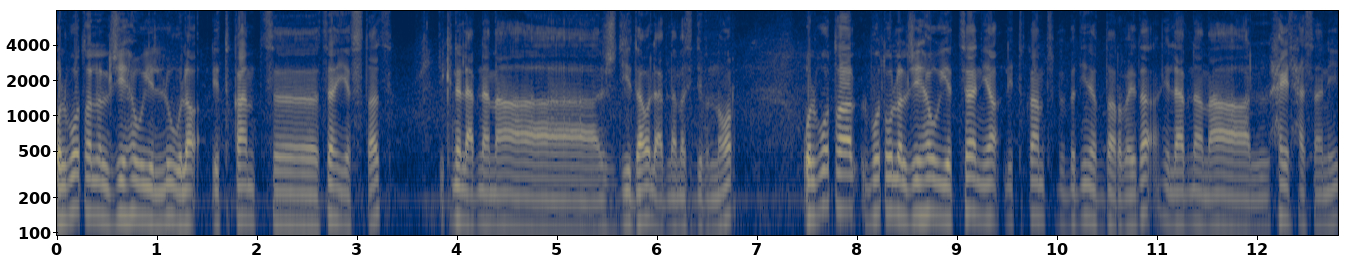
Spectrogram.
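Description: At a moderate pace, a man talks at a medium pitch with ordinary pitch variation, the sound dry with no echo. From Morocco. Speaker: high school handball coach and teacher; school handball team coach. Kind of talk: interview. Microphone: handheld.

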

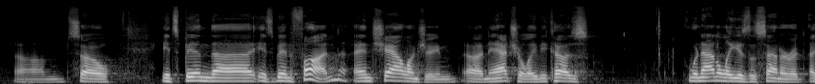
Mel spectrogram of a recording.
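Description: A man with an American accent, fairly high in pitch with ordinary pitch variation, against a quiet background. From US Midwest, Chicago area. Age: 60s. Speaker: UFO research organization director. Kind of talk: interview. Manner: halting, many fillers. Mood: calm, reflective. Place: home room. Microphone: lapel.

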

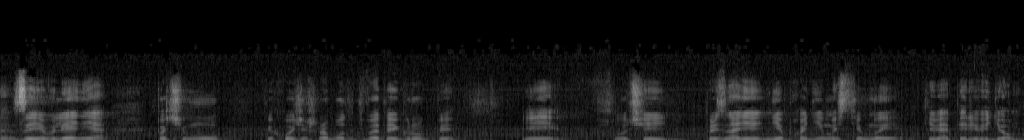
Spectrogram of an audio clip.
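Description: A man with a dark, mellow tone speaks at a moderate pace over light background noise. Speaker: speaker. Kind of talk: lecture. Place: hall. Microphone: studio mic.

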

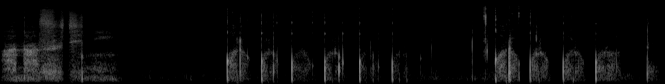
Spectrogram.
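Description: Whispering and soft-spoken, a woman goes at a very slow pace with long, frequent pauses, the sound dry with no echo despite loud background noise. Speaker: ASMR creator. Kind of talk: soft ASMR role-play talk. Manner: soft close-mic ASMR whisper. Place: home room. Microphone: studio mic.

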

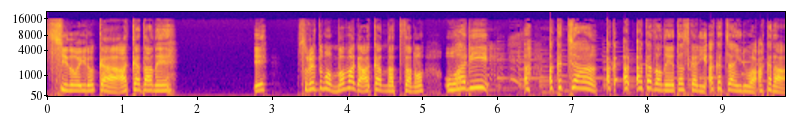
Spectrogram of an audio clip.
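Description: A woman's high-pitched, lively voice at a fairly slow pace, with music in the background. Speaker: game streamer. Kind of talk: horror game commentary with story reading.

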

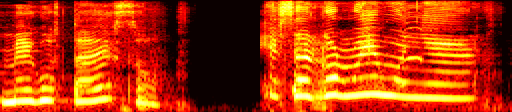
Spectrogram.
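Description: In a cartoonish character voice with an extremely high pitch, the speaker goes at a fairly slow pace while faint music plays in the background. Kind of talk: cartoon dub acting. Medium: fan dub. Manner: excitable, ends phrases with cat sound.

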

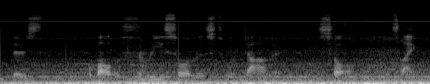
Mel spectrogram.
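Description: Music plays in the background as a man talks. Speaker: traveler vlogger. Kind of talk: casual vlog chat. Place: bus. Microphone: phone near.

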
